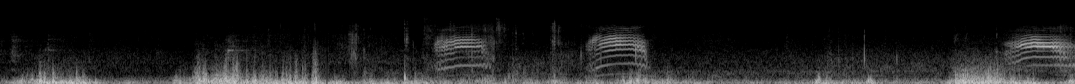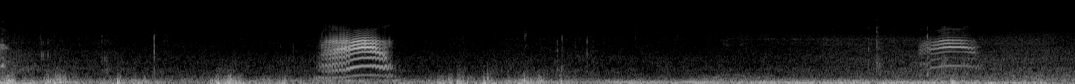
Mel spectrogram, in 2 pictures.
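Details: Tabby-and-white stray cat calling insistently from under shady trees, recorded on a GoPro HERO8. Five separate bright, arching meows spaced a few seconds apart, with bursts of low rumbling wind or handling noise between them.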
